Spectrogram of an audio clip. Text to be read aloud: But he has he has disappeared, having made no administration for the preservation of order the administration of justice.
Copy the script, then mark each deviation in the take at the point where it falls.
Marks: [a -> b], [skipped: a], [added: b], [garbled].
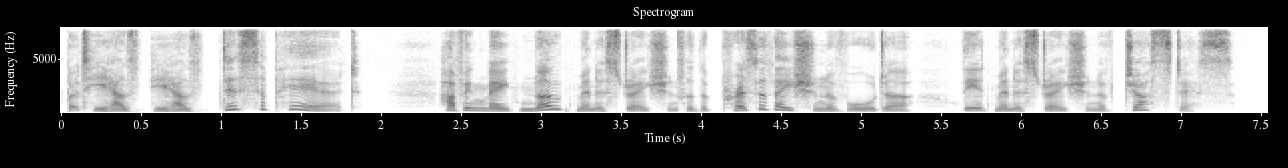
But he has he has disappeared, having made no administration for the preservation of order the administration of justice.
